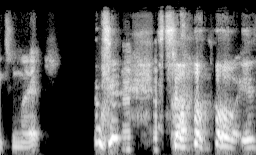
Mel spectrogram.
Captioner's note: laughs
